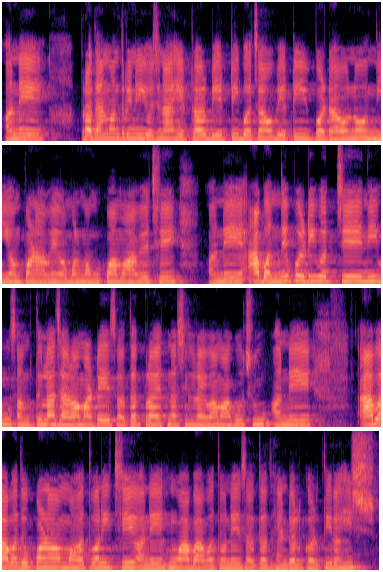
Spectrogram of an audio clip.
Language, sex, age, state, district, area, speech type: Gujarati, female, 45-60, Gujarat, Mehsana, rural, spontaneous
